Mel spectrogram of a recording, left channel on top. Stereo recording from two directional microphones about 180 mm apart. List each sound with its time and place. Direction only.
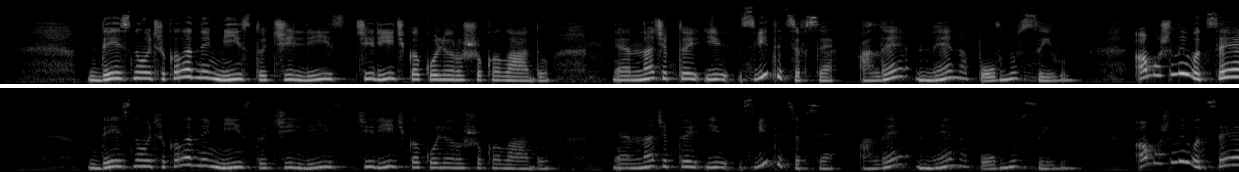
0.4 s a woman's voice: 45° left (ahead or behind)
